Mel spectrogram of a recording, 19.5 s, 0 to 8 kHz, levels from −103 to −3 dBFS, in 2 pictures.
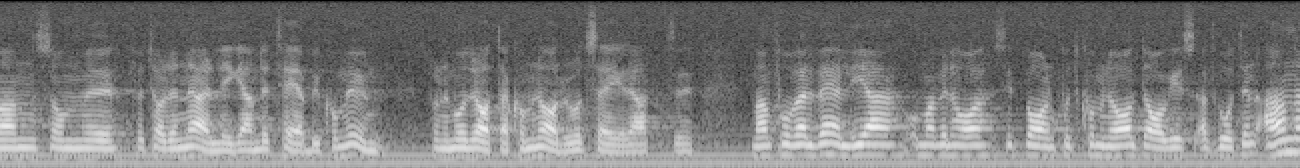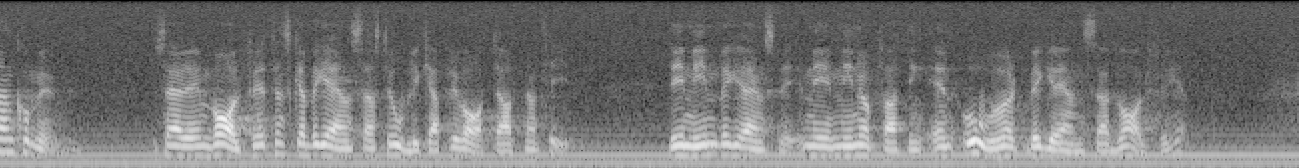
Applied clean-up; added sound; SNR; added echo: none; none; none; none.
